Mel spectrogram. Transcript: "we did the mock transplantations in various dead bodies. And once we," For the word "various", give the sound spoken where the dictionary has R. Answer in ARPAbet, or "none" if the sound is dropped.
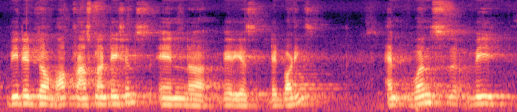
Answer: R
